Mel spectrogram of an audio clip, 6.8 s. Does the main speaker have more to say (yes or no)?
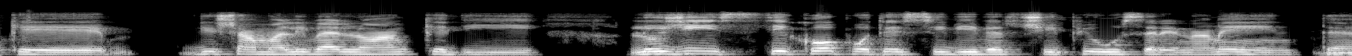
no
